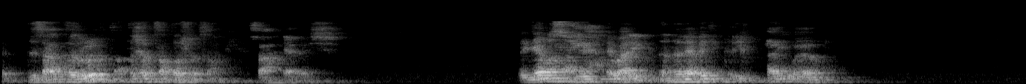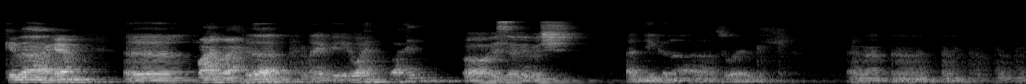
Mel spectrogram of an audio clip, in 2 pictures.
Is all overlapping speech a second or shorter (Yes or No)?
Yes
